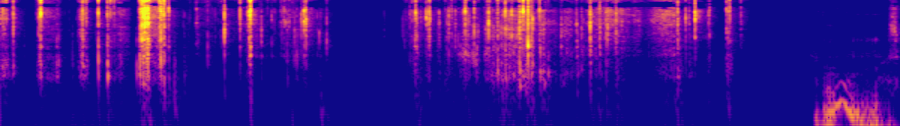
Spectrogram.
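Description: Scissors snipping open a foil trading-card pack, with sharp crackles over the first two seconds. Then the foil wrapper crinkles for about two seconds as the cards are slid out.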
